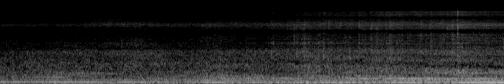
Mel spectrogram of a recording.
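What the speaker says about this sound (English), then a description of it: "Hearing a boat go by now." A motorboat passes on the water during a nature hike, its low engine drone steady and gradually growing louder under faint wind and outdoor ambience.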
